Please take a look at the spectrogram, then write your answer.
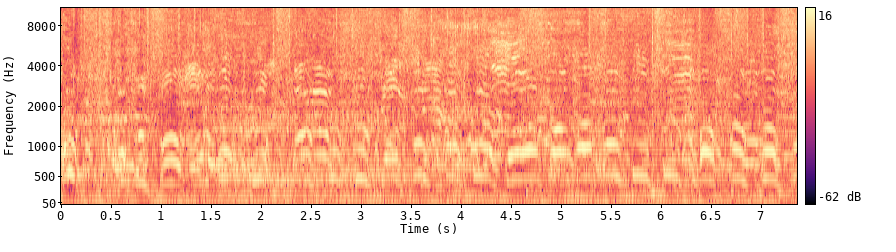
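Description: A dog barks and whimpers rapidly and continuously, loud and close, over a busy background of voices and noise.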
